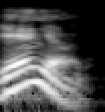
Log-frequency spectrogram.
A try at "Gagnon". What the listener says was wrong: And you've given a sort of French pronunciation to the name, which is okay. Gagnon. is the way it should be pronounced, but we've bowed to the English-speaking world and we say Gagnon.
